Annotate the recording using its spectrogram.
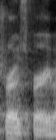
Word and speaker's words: Shrewsbury: Yes, pronounced Shrewsbury by the locals.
